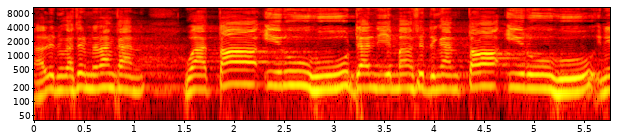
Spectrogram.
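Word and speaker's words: طائر: subjek, maka karena dia mubtada bunyinya harus bunyi u, ta'iru, bukan ta'iro. Kalau di sini sebagai sebagai objek, maka bunyinya ta'iro.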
